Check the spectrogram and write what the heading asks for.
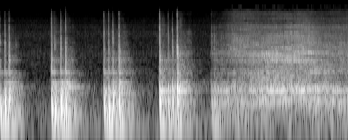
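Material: Wood.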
